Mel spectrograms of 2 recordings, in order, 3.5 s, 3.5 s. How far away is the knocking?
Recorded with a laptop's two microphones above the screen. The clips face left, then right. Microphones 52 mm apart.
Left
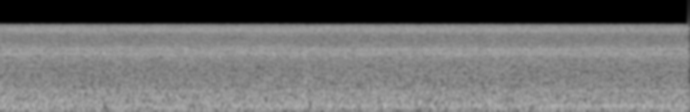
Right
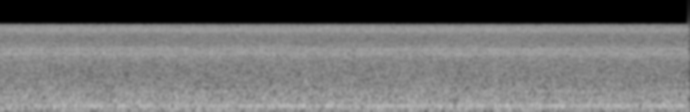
I don't hear knocking.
